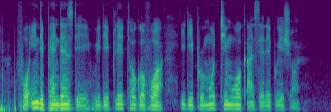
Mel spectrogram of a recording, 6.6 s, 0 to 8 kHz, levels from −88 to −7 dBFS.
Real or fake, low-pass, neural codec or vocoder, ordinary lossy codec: real; none; none; none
